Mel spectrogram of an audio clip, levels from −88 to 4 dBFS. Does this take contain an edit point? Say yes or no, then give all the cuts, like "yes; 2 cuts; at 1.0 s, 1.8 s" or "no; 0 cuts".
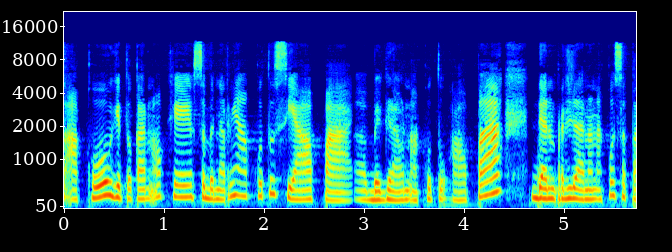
yes; 1 cut; at 2.8 s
